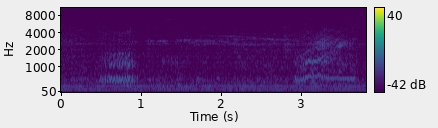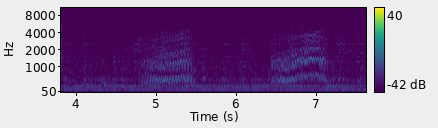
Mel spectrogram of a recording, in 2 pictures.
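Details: A young female house cat seeking attention from its owner at night; four short, tonal meows, each rising in pitch and about half a second long, spaced roughly two seconds apart over a steady low electrical hum.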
